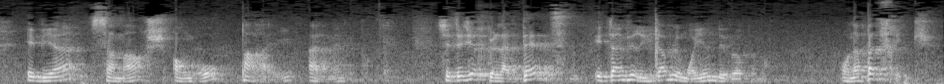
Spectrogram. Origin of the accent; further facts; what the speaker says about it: Auvergne-Rhône-Alpes, France; même si je viens de Savoie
